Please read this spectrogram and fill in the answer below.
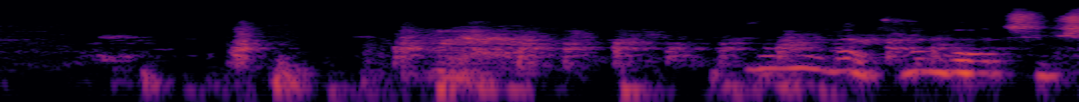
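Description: Faint, indistinct voices in a small room, with a single knock about a second in.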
